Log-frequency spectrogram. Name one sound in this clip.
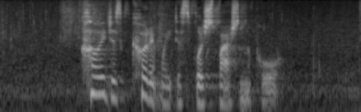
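A young woman speaks calmly and close.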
